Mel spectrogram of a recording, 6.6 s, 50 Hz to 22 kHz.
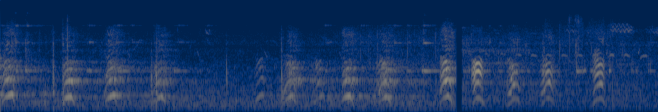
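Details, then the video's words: Hounds baying while trailing a hare on a hare hunt at the opening of the 2023-24 season in Turkey, after a dry summer: rhythmic, rising-falling yelping bays repeated about three times a second, in runs with short pauses. "Kopayla Tavşan Avı"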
